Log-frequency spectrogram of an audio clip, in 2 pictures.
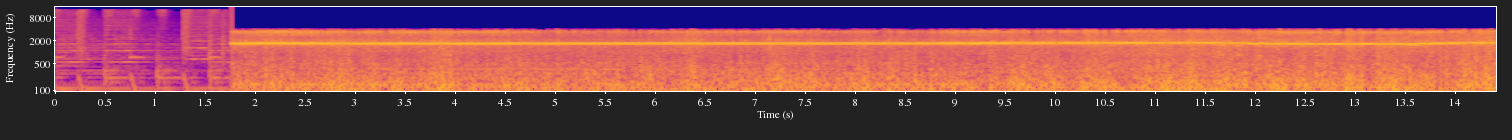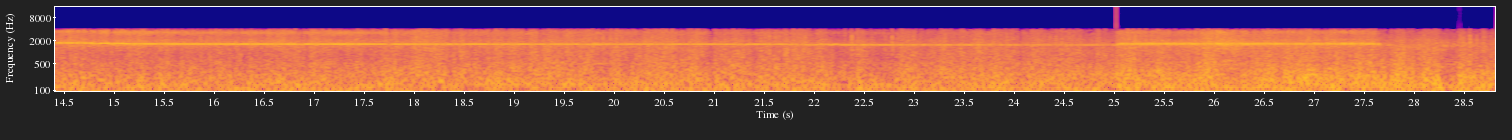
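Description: Road and engine noise from a moving vehicle, picked up by a budget action camera's own microphone and sounding dull, with a loud steady high whine that wanders slightly in pitch. Music plays for the first couple of seconds, then cuts off suddenly.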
